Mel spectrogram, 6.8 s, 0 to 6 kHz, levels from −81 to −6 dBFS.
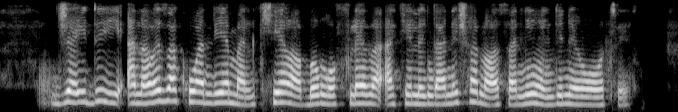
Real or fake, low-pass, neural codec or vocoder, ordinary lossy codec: fake; 5.4 kHz; codec, 16 kHz, 4.8 kbps, FACodec; Opus, 24 kbps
